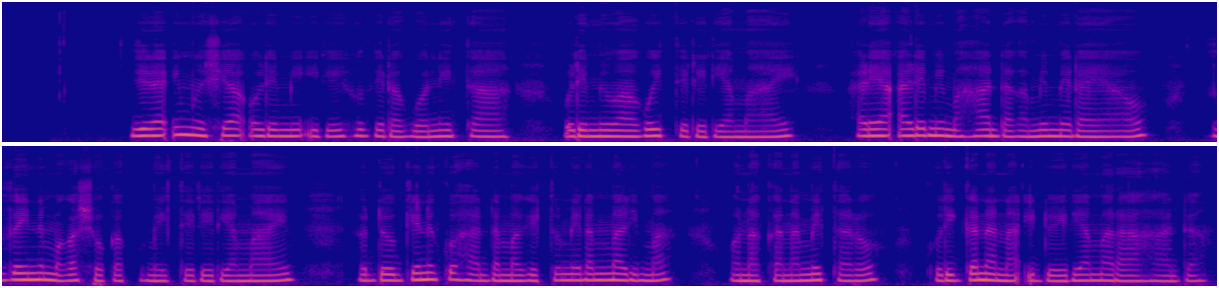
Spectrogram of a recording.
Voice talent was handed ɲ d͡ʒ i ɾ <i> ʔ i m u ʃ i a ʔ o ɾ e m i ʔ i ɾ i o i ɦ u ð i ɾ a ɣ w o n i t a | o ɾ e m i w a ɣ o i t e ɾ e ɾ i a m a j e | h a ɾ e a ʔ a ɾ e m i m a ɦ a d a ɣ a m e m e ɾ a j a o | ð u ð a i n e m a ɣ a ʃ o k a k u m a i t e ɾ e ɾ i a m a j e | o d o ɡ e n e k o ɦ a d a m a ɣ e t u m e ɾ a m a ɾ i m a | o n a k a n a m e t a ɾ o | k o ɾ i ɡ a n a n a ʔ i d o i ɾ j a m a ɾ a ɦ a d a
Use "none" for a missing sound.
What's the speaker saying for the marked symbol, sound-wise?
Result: a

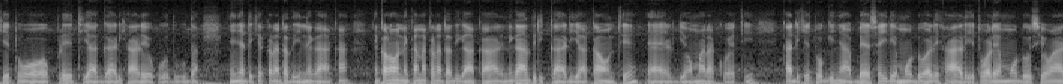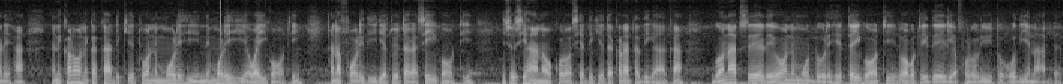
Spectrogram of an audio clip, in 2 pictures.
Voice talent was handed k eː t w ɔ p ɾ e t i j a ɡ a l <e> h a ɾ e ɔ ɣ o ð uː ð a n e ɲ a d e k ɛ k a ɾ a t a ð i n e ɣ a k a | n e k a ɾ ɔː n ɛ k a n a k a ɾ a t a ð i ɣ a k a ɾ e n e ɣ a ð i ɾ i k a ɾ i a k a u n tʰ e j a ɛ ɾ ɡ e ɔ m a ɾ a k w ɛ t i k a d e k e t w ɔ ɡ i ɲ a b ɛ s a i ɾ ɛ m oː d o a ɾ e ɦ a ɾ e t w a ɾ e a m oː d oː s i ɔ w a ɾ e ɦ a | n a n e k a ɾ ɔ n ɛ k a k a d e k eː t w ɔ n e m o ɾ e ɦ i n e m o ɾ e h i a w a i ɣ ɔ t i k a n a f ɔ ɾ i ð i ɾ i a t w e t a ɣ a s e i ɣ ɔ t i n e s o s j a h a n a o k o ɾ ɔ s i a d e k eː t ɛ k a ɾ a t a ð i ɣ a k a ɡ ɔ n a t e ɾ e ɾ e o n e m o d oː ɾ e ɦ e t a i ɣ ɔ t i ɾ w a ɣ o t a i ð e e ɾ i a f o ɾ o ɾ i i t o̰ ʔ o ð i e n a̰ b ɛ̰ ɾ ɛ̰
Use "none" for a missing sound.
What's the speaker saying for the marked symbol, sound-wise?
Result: i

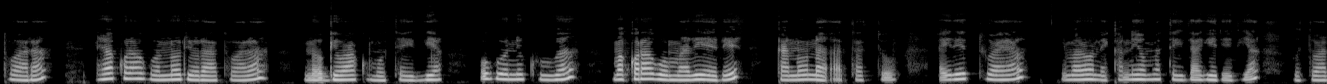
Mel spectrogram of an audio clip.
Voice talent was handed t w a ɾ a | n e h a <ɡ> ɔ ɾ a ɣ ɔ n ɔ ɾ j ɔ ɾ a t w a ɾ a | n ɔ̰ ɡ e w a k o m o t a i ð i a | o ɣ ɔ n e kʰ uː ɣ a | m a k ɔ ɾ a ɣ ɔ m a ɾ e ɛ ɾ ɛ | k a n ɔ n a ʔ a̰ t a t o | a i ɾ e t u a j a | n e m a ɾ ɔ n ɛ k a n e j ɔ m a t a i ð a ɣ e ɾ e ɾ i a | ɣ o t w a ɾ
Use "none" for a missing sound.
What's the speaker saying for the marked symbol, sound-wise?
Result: k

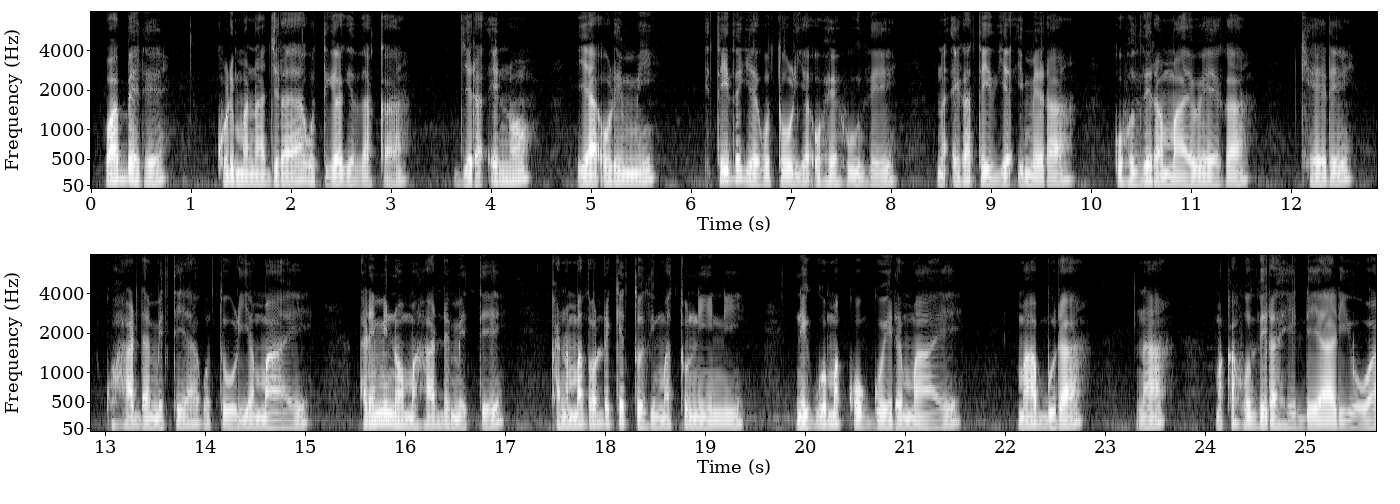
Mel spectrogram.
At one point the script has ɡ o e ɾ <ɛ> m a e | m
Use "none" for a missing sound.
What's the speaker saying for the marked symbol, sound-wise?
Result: ɛ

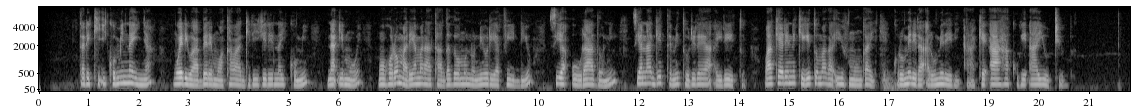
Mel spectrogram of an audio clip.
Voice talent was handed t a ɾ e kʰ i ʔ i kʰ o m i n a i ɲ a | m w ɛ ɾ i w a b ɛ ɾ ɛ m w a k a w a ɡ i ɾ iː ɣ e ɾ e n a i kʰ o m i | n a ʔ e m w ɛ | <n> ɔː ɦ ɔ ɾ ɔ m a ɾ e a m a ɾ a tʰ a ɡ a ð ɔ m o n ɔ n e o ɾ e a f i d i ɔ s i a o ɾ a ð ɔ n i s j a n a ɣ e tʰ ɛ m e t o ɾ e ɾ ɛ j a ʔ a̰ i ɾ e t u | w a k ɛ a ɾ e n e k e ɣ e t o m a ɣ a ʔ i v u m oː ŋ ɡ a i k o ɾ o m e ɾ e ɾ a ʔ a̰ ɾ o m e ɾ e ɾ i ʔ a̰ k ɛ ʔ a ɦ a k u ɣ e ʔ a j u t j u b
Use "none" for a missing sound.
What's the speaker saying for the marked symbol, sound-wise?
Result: m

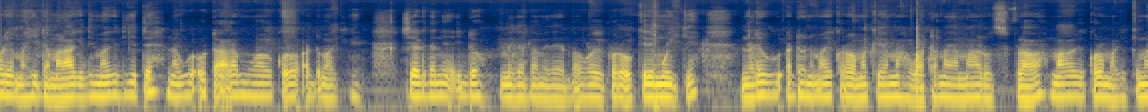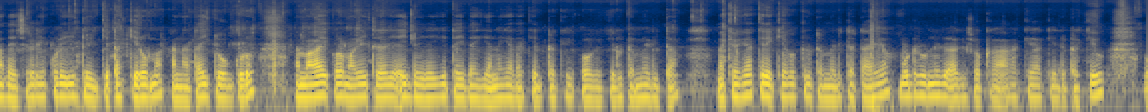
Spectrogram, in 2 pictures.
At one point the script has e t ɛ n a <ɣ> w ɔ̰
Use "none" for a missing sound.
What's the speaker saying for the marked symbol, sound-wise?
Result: ɣ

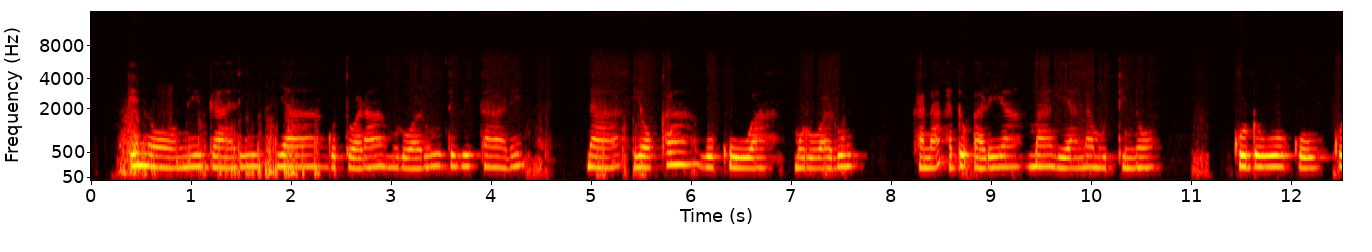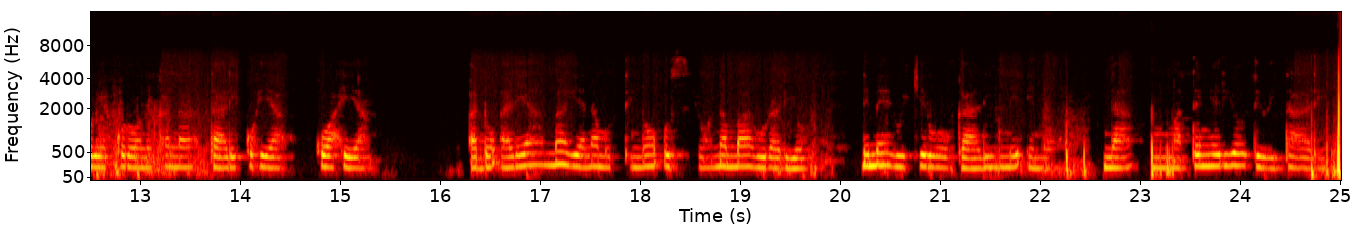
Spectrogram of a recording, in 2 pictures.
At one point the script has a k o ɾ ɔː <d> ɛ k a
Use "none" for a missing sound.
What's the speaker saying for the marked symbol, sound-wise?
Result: n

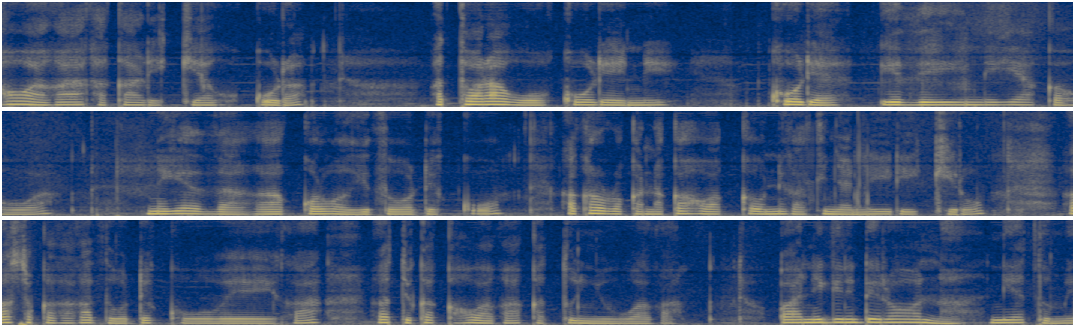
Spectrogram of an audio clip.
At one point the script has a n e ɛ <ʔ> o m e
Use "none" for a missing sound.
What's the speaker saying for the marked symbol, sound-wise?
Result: t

